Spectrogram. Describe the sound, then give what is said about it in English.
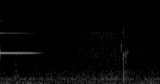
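A single short, bright bell ding that rings for a fraction of a second and fades quickly, followed by a faint quiet background with a tiny click. “The bell is red hot tonight.”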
